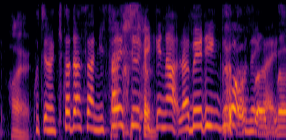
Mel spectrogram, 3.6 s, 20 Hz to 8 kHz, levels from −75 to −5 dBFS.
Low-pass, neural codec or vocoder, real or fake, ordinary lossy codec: 7.2 kHz; codec, 24 kHz, 6 kbps, HILCodec; fake; none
